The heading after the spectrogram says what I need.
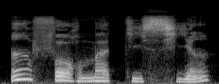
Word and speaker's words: informaticien: And the last group is IEN, informaticien, yin. So that's the way to pronounce this IEN, yin, okay?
